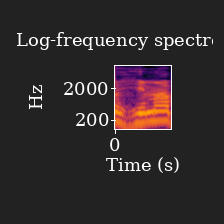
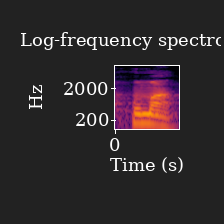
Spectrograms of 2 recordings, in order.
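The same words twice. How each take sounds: First: हिमा opening with a short "i"; kasra reading. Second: हुमा opening with a short "u"; damma reading. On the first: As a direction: say हिमा as hi-maa. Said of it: "या साकिन है तो हिमा पढ़ रहे". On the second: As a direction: say हुमा as hu-maa. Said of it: "ऊपर हमने पढ़ा था हुमा". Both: Shown as a demonstration.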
